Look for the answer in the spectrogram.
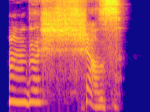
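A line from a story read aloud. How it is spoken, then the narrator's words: Hissed. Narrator (Russian): прошипела сестра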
